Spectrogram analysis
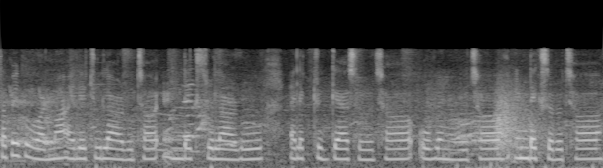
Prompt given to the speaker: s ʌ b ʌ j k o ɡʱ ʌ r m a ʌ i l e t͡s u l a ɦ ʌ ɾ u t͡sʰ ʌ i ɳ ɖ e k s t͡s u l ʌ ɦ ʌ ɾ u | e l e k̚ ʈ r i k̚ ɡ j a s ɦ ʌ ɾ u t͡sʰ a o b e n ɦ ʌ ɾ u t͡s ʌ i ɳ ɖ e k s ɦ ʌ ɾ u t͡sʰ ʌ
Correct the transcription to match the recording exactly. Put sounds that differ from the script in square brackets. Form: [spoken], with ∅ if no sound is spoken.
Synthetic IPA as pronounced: s ʌ b ʌ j k o ɡʱ ʌ r m a ʌ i l e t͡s u l a ɦ ʌ ɾ u t͡sʰ ʌ i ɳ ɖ e k s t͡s u l [a] ɦ ʌ ɾ u | e l e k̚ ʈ r i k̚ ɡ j a s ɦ ʌ ɾ u t͡sʰ [ʌ] o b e n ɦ ʌ ɾ u [t͡sʰ] ʌ i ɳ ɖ e k s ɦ ʌ ɾ u t͡sʰ ʌ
